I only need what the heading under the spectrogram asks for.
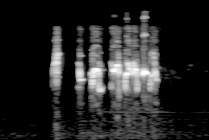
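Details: Short Mandali-style song phrase of a raw Iraqi bulbul for teaching chicks: one sharp chirp, then a hurried sequence of rich, rolling notes, about a second long.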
